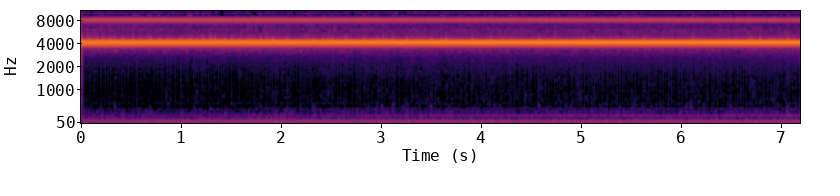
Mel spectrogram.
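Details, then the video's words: Steady cricket chirring, a piercing high whine held at constant pitch and loudness throughout, faintly shadowed by a thinner overtone, with quiet low rumble beneath. "Cricket sound effect(cricket sound)"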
